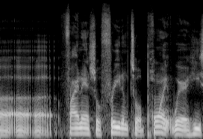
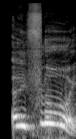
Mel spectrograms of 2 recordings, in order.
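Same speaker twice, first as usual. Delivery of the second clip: deep, louder, imitated New York accented voice; 6 dB louder than usual.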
